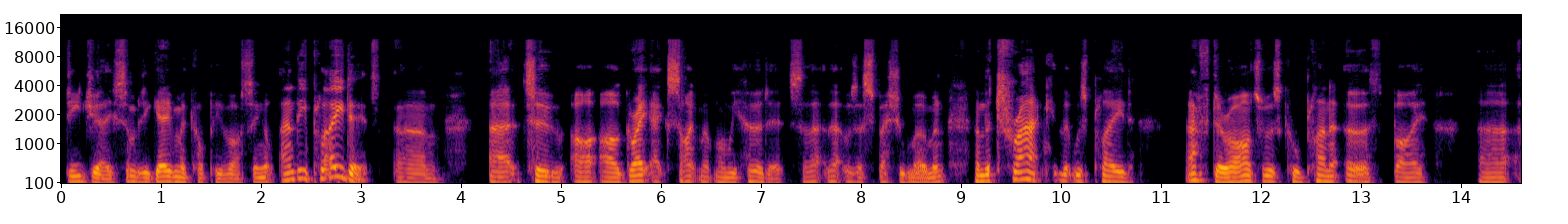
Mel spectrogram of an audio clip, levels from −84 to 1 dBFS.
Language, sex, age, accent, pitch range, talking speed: English, male, 50-69, British, 110-135 Hz, 185 wpm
